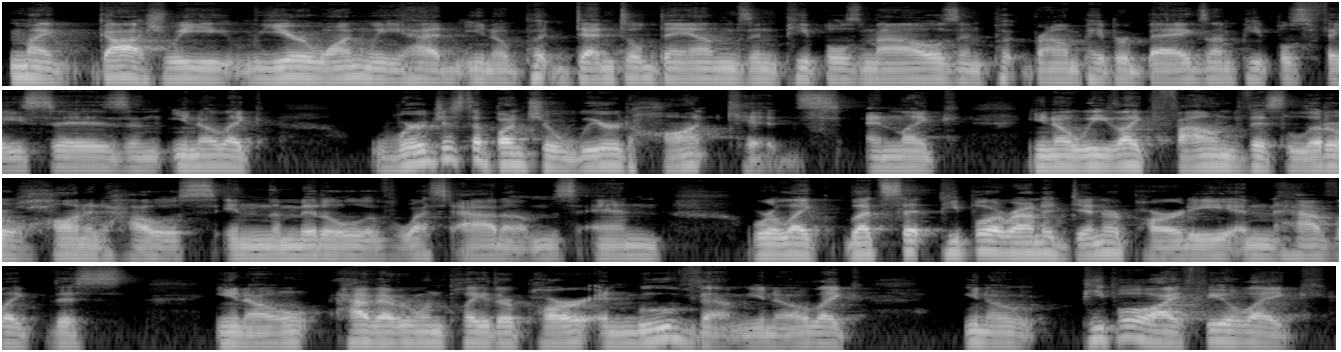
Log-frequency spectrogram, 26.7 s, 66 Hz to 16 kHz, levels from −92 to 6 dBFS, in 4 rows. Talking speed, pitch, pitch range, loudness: 190 wpm, 105 Hz, 100-110 Hz, -24 LUFS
